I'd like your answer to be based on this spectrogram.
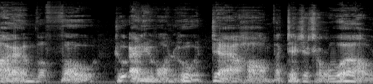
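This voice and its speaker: A man puts on a gravelly, growling, rumbling character voice at a medium pitch and a moderate pace. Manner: powerful, weighty, with gravitas.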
